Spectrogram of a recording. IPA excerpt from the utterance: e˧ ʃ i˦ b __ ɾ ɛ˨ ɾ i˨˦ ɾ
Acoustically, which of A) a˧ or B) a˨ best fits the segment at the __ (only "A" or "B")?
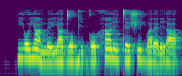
A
